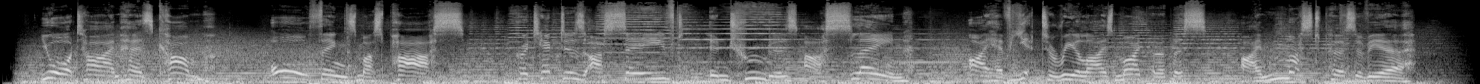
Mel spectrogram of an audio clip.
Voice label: Dramatic Game read

